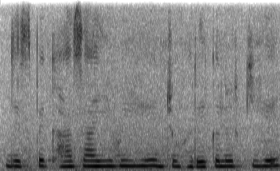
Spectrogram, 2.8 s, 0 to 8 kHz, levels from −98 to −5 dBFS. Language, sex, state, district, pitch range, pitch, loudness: Urdu, female, Uttar Pradesh, Budaun, 245-260 Hz, 250 Hz, -13 LUFS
